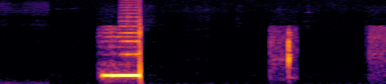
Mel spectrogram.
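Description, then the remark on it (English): A single short, steady telephone line tone sounds clearly while phoning the government of Iceland, followed by a brief click-like blip and then quiet. No one speaks. “So I thought I would phone the government of Iceland.”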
